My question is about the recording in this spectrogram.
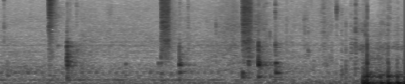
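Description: Hand trigger spray bottle misting a doll's hair: three short spritzes about a second apart. Near the end comes a loud low bump from handling.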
